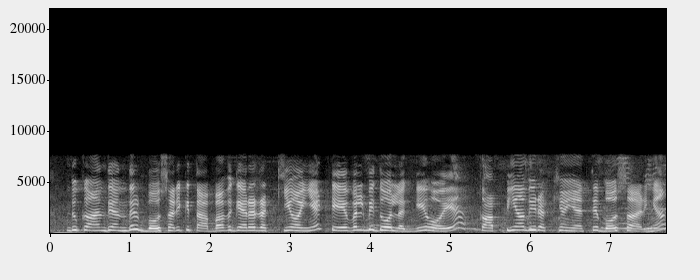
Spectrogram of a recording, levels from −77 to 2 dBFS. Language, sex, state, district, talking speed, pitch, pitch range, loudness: Punjabi, female, Punjab, Pathankot, 165 wpm, 300 Hz, 275-325 Hz, -13 LUFS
